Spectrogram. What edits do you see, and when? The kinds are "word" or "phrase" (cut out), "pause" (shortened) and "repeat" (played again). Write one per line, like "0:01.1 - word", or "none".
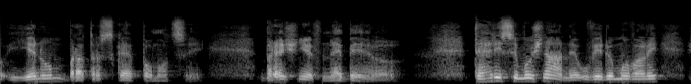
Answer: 0:03.2 - phrase
0:05.0 - word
